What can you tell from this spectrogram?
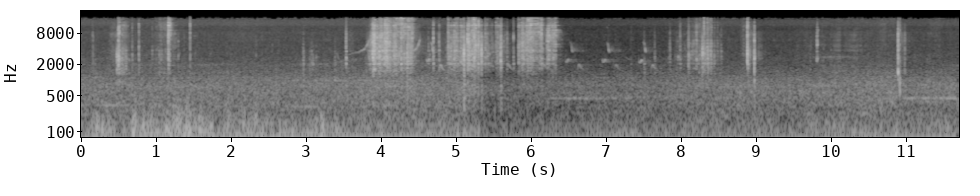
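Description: Loading a Pattern 1853 Enfield rifle musket: metal clicks and clinks, then a few short scraping rasps as the steel ramrod is drawn and worked down the barrel. A steady low rumble runs underneath.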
